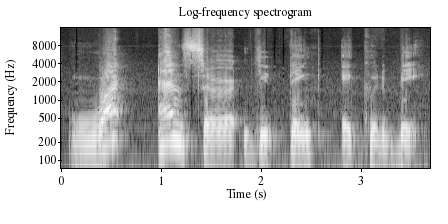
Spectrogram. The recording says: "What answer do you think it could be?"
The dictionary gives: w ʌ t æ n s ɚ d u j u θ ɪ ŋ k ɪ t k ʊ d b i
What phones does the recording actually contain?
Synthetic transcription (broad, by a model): w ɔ t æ n s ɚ j u t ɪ ŋ k ɪ t k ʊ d b i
